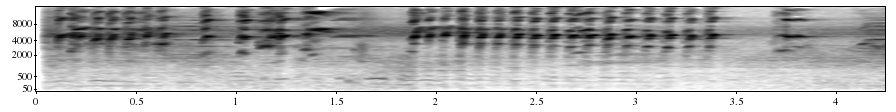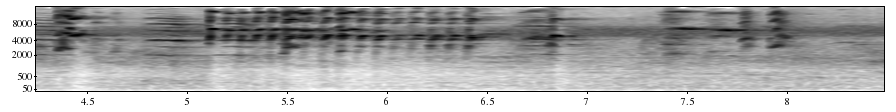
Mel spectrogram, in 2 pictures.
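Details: Several captive rosy-faced lovebirds (peach-faced lovebirds) at Mysore Zoo chatter in shrill, high, rapid chirps and squeaky bursts, calling over one another without pause.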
